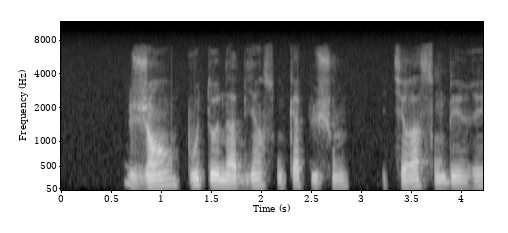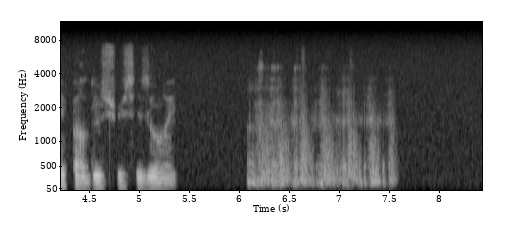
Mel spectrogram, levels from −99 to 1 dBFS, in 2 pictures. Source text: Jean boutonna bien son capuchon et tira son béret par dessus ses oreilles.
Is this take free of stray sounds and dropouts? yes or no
no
